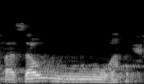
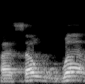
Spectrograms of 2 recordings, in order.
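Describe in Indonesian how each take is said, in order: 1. 'wa' terakhir dipanjangkan. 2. 'wa' terakhir langsung dipendekkan. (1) "Jangan fasawwa. Kalau seperti nanti lama, kelamaan" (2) "Ini fasawwa langsung aja"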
